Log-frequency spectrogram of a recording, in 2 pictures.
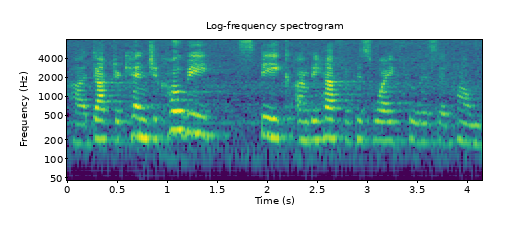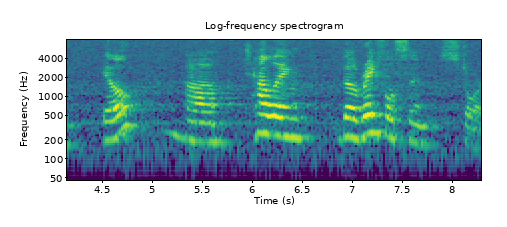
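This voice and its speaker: A woman's voice: medium pitch, a little slow, a little hiss or hum, rough recording. A woman introducing the next speaker at a remembrance service, with a few brief hesitations. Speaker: event presenter. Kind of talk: formal introduction. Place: synagogue hall.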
